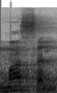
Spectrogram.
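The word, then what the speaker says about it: muscle: छोड़ देंगे एक्वाइट एक्वाइट सी को हम प्रोनाउंसिएट नहीं करेंगे एक्वाइट यहां बोलेंगे म इसको नहीं बोलेंगे मसल मसल मसल हम क्या करेंगे सी को प्रोनाउंसिएट नहीं करेंगे मसल ठीक है और यहां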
